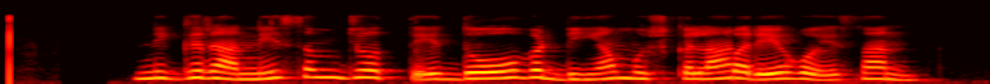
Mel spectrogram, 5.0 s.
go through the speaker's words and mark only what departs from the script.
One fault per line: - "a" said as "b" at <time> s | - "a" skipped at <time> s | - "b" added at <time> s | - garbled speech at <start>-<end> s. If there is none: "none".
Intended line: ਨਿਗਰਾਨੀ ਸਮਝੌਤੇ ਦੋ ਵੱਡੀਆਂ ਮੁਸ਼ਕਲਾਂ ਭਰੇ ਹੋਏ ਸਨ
none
